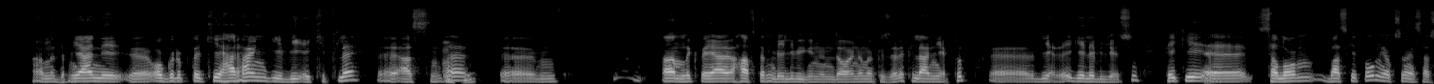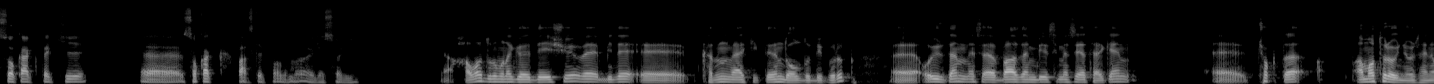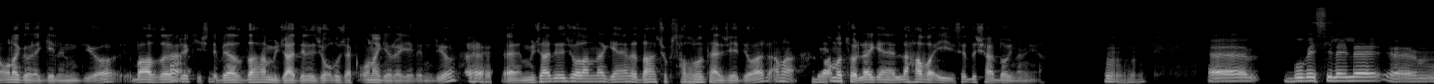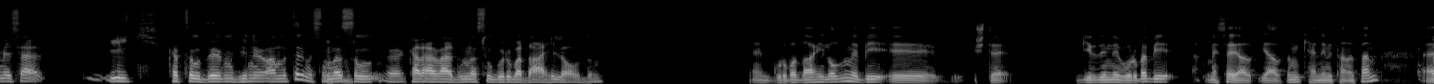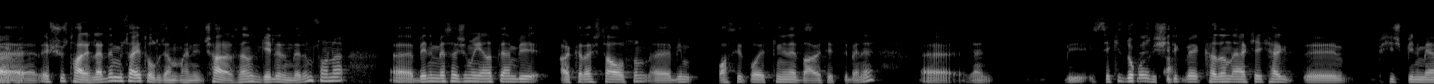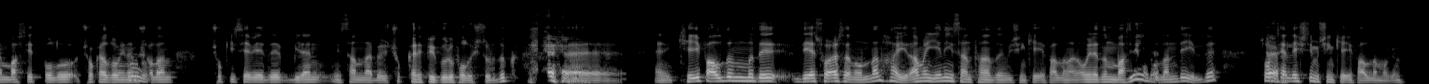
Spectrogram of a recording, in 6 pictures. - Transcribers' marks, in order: unintelligible speech; other background noise; chuckle
- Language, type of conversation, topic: Turkish, podcast, Hobi partneri ya da bir grup bulmanın yolları nelerdir?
